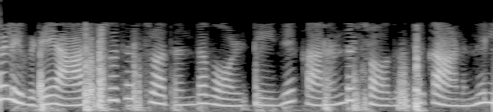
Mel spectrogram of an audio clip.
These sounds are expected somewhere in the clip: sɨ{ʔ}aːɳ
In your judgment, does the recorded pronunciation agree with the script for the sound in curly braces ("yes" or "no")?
no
